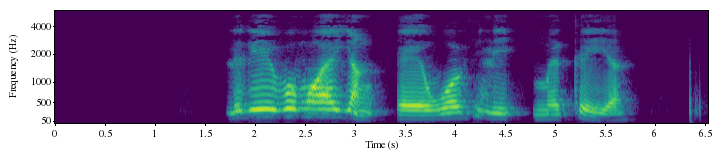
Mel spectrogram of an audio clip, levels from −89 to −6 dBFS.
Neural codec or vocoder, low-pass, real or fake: none; 5.4 kHz; real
